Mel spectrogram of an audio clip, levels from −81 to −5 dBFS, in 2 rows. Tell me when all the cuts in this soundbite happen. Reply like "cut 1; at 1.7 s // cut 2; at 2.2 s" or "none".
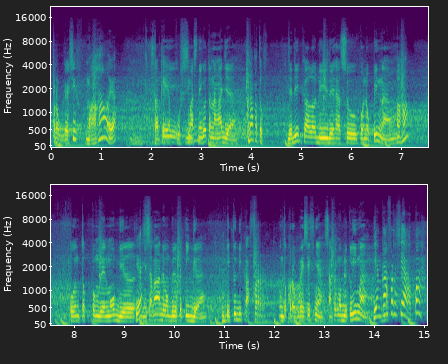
none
